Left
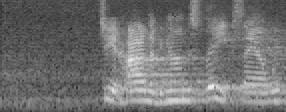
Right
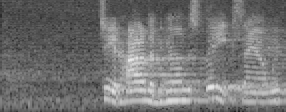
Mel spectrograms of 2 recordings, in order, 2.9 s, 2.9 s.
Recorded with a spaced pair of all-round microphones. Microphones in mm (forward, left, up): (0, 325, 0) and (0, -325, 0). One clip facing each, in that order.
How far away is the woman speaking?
About 1.1 m.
